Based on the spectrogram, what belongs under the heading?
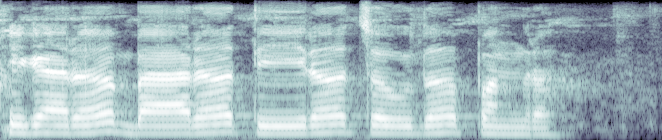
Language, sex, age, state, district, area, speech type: Nepali, male, 18-30, West Bengal, Darjeeling, rural, spontaneous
